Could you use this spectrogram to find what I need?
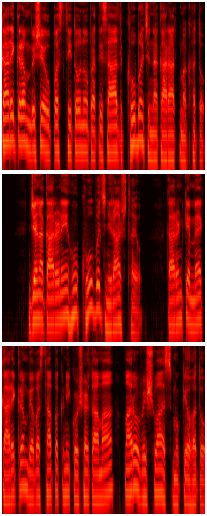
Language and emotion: Gujarati, sad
